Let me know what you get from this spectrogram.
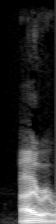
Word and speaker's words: Ira: Ira rhymes with Myra.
